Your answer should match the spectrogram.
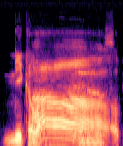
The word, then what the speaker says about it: Nikola: Well, you should say it like you would say Nikola Tesla, right? So that was the guy's name. So Nikola.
